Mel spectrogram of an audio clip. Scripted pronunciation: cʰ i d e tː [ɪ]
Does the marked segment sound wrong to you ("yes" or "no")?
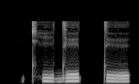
no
